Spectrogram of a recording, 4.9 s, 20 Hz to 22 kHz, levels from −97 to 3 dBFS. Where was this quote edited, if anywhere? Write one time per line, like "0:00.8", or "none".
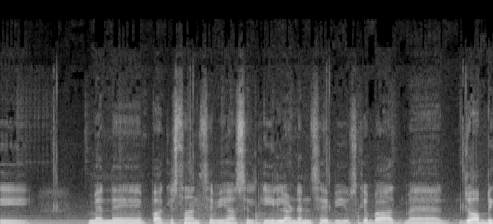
none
